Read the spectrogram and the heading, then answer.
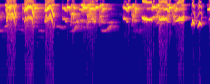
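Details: Oriental magpie-robin (kacer) in full fighting song, delivering its typical 'tembakan' shot phrases to provoke other magpie-robins; loud, harsh, high bursts in quick clustered strokes with a brief pause midway, sound slightly distorted.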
